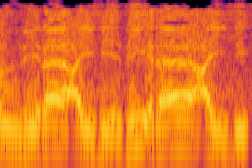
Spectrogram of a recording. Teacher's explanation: فترقق هذه الراء لأنها سبقت بكسر متصل بها · Term: مرققة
